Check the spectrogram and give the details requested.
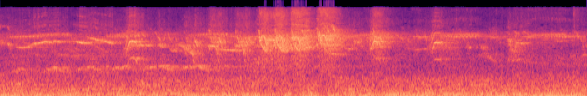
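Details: Natural sparrow sounds: scattered high chirps and a burst of harsh squawky calls in the middle, against a constant high hiss and low background hum.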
